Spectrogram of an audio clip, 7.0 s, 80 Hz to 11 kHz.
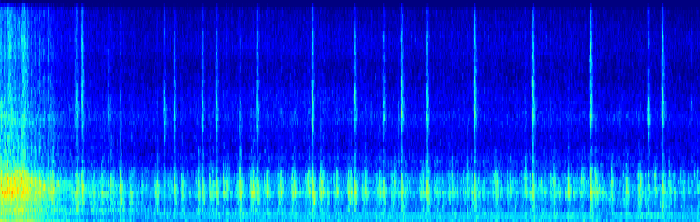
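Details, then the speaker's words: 2004 Mazda Miata, 125k miles, at idle with no check engine light: sharp metallic ticks about four a second, slightly uneven and intermittent; owner suspects valves, oil ran very low after seven months parked. "best part of this is that clicking sound it's very weird"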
